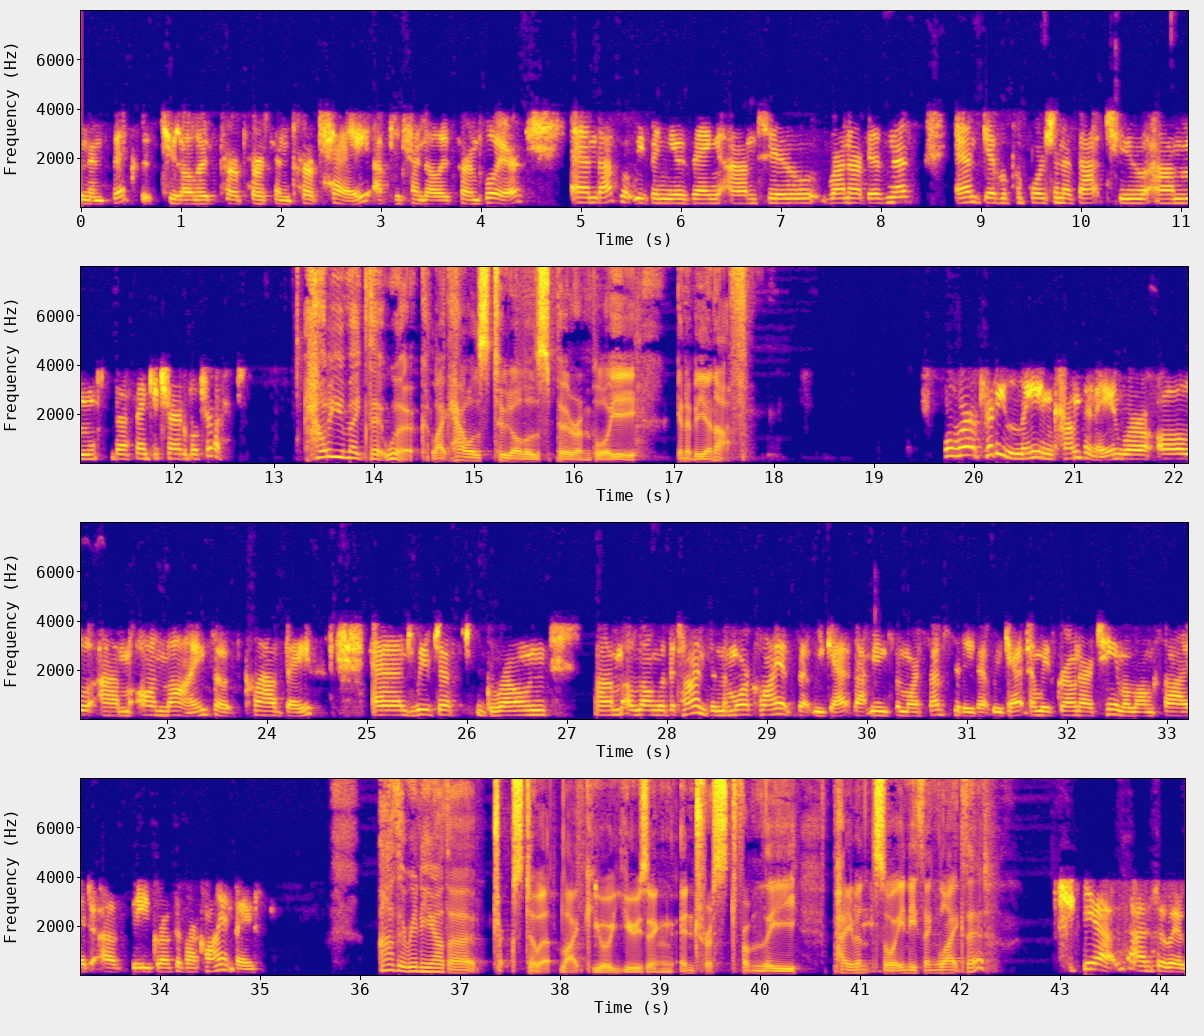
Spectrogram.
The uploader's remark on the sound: Note: Apologies for the sound quality. This episode was conducted over the phone.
